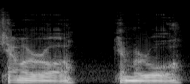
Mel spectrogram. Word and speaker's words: Commorragh: cooldown will be um I Heard it pronounced camera raw yeah that sounds it's not like that sounds right um actually I know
